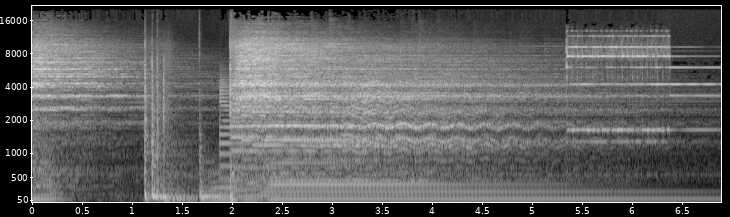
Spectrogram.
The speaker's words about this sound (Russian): Зазвонит твой телефон на проводе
